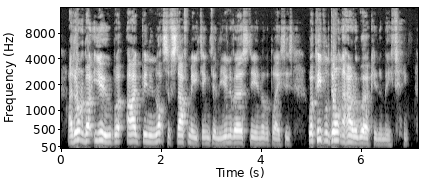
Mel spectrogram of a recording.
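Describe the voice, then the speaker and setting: Very fast and high-pitched, a man speaks with a Northern English accent and a dark, mellow tone. His loudness swings widely, while his pitch variation is ordinary. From northern England. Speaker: education researcher and professor. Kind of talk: lecture. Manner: formal.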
